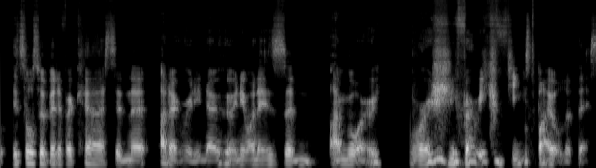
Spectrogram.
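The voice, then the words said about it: British accent. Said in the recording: “you got the British accent”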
